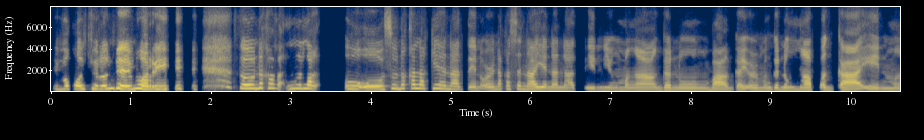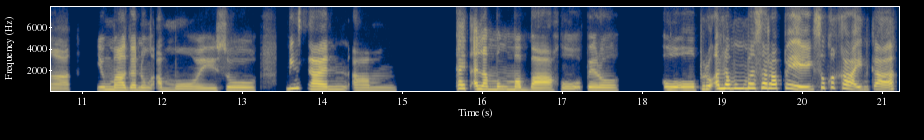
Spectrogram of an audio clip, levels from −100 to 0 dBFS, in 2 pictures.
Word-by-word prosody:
Iba 280 +1 -2
cultural 295 0 +2
memory. 285 -3 +7 0.9
So, 345 -2 +4
nakaka 395 -1 -2
ano 325 +3 -5
lang 335 -2 +3 0.4
oo, 275 -2 +2
so 330 +4 -5
nakalakihan 345 -2 -3
natin 255 -4 -5
or 245 - -5
nakasanayan 255 -3 -4
na 230 - -4
natin 210 -1 -10
yung 215 0 -11
mga 200 -1 -5
ganong 200 -2 -8
bagay 185 +1 -3
or 210 - -5
mga 210 +1 -7
ganong 220 -1 -7
mga 205 -1 -1
pagkain, 185 -3 0
mga 185 -1 -6 0.5
yung 240 0 -3
mga 230 -1 +4 0.2
ganong 215 -1 -6
amoy. 185 0 -6
So, 220 -1 -3 0.4
minsan, 265 -7 +2
um, 215 0 -7 0.8
kahit 340 0 +2
alam 280 -2 +4
mong 260 -1 -2
mabaho 190 -5 +2
pero 225 -2 -1 0.6
oo, 240 -1 +2
pero 290 +3 0
alam 355 +1 +5
mong 360 -1 -1
masarap 380 -2 +4
eh, 260 -6 +5
so 430 - -2
kakain 300 - +2
ka. 270 -1 +4
240 Hz, 130 wpm, -20 LUFS, 205-295 Hz, 0.9 s, memory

